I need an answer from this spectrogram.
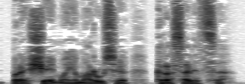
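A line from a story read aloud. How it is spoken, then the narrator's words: Tender, chainmail ringing. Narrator (Russian): Кольчугой он звенит и нежно говорит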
